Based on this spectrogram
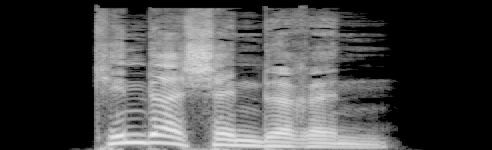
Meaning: female Kinderschänder
- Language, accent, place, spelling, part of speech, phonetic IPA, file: German, Germany, Berlin, Kinderschänderin, noun, [ˈkɪndɐˌʃɛndəʁɪn], De-Kinderschänderin.ogg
